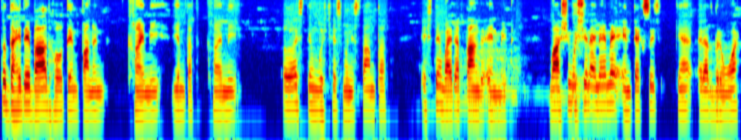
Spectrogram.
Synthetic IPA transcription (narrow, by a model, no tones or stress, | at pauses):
t̪ɨd̪ɐɦid̪eːbaːd̪ɦoːt̪empɐnɨnʲ | kʰəːmijimt̪ɐt̪ʰkʰəːmi | əːsʲt̪imʋɨt͡ʃʰesʲmɨnʲist̪aːmt̪ɐt̪ʰ | esʰʲt̪emʋaːɾʲjat̪ɐŋɡenmit̪ | ʋaːʃiŋmɐʃinɐnʲeːmeʔenʈeksɨt͡ʃʰ | kʲẽɾʲɐd̪bɾiwɐ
